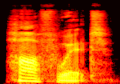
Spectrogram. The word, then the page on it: half wit: British English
